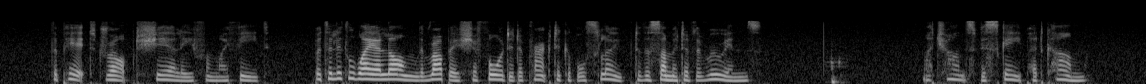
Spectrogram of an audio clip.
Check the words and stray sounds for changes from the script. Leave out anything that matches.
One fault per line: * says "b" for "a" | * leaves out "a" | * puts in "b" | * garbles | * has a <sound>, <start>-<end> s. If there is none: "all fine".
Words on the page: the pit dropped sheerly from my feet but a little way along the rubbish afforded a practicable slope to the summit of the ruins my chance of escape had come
* has a thud, 8.2-8.5 s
